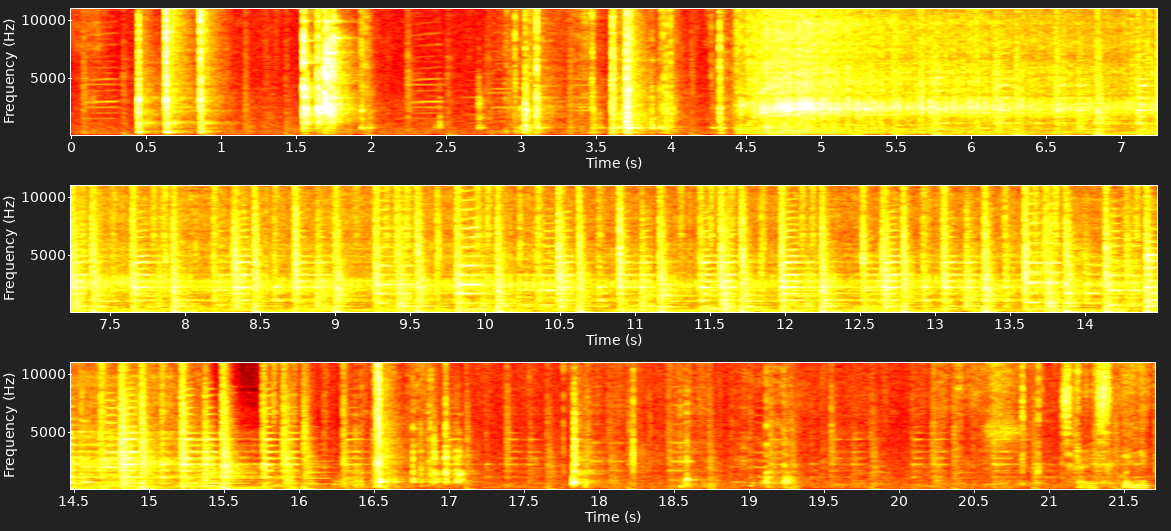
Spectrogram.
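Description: A food processor grinds a beef mixture for shami kabab, starting with a few short pulses and then running in a steady, loud whirring churn with rattling blades. Near the end it drops back to brief bursts.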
